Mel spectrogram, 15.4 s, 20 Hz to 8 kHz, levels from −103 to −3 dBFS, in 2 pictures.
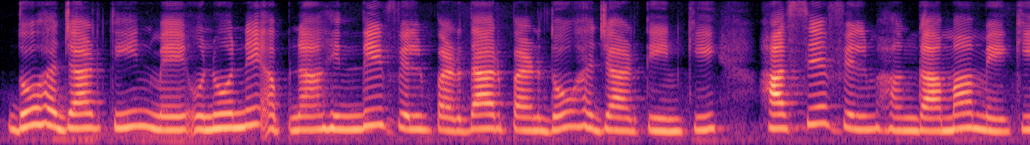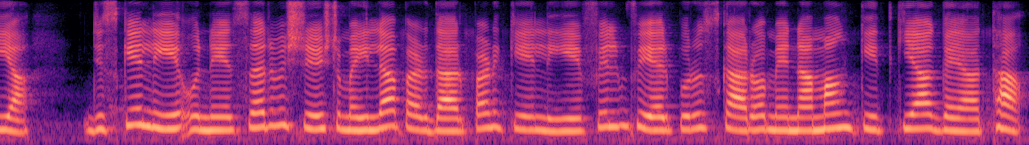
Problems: none marked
